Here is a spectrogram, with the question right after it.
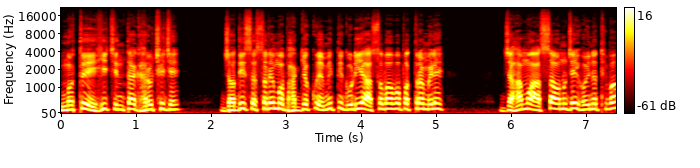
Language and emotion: Odia, fearful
